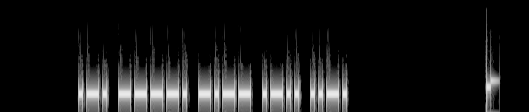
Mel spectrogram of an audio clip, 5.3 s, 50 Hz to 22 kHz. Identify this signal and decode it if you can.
Morse code, heard as a keyed tone, about 30 wpm, 700 Hz. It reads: R9YLF
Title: Code Groups - 5 Letter:Numbers - 30wpm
